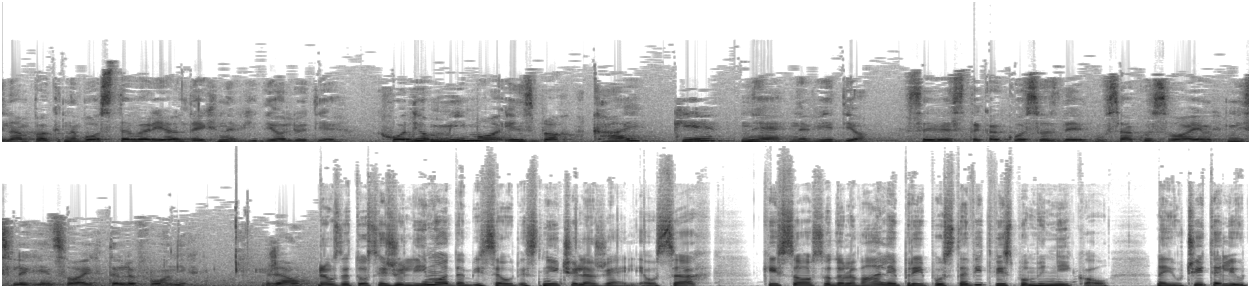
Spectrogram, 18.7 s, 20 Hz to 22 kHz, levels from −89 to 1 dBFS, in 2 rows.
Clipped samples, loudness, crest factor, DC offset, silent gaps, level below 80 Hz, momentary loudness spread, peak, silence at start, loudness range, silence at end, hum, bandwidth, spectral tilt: under 0.1%; -15 LUFS; 12 dB; under 0.1%; none; -40 dBFS; 8 LU; -2 dBFS; 0 s; 3 LU; 0 s; none; 19.5 kHz; -4.5 dB/octave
